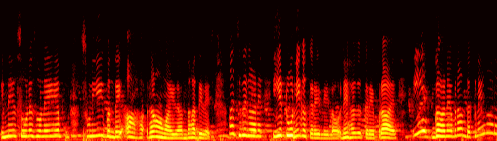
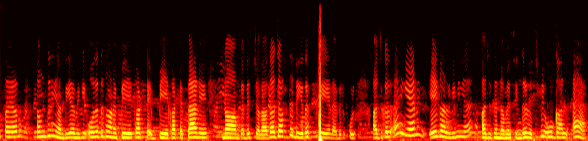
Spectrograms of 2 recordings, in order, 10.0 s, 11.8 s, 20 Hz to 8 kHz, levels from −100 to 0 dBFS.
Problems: constant background noise, background conversations at intervals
